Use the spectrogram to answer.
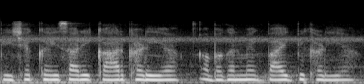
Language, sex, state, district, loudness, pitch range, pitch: Hindi, female, Uttar Pradesh, Shamli, -13 LUFS, 210-220 Hz, 215 Hz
